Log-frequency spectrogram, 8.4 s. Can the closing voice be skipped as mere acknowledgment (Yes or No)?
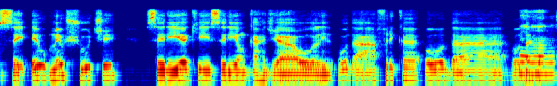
Yes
